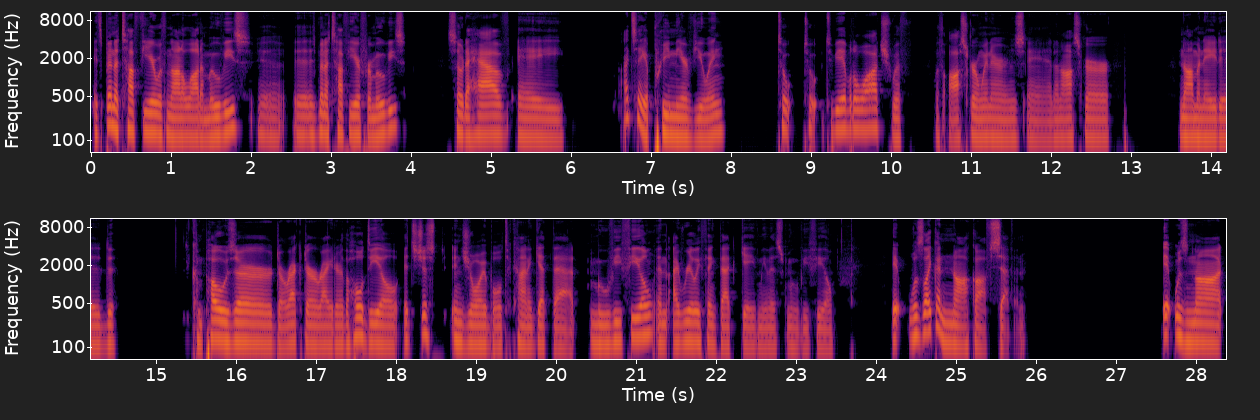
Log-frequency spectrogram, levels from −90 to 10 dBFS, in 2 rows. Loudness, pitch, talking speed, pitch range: -31 LUFS, 115 Hz, 165 wpm, 105-125 Hz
